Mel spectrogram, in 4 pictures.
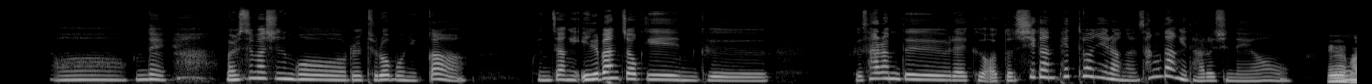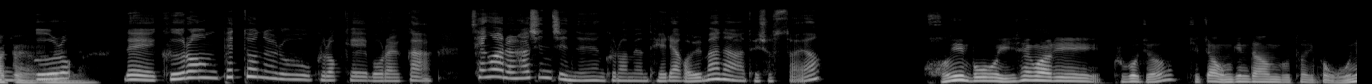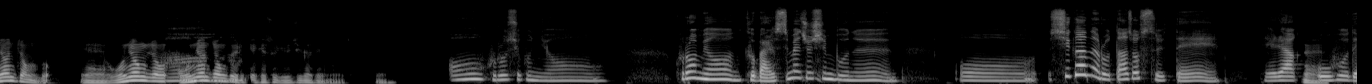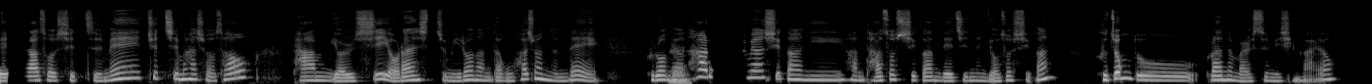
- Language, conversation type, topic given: Korean, advice, 어떻게 하면 집에서 편하게 쉬는 습관을 꾸준히 만들 수 있을까요?
- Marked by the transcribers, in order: other background noise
